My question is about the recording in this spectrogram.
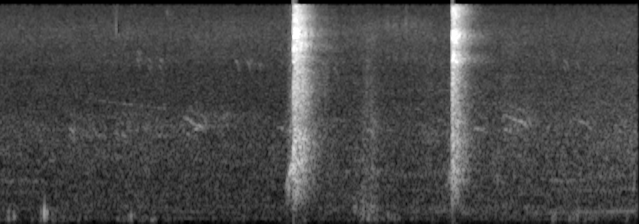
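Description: Two sharp cracks of golf clubs striking balls, about a second and a half apart, the first a little louder.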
